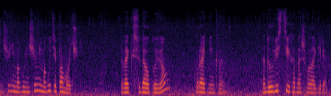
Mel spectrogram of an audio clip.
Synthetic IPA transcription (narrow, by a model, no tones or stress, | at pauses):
nʲɪt͡ɕɪvonʲɪmɐɡunʲɪt͡ɕemnʲɪmɐɡutʲɪbʲepɐmo̞t͡ɕ | d̪̥ɐvajkə̥sʲʊd̪aʊplˠɨvʲo̞m | ɐkʊɾat̬ʲnʲɪŋkə | nad̪əʊvʲɪsʲtʲiixɐt̪naʂəvəlˠaɡʲɪɾʲə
